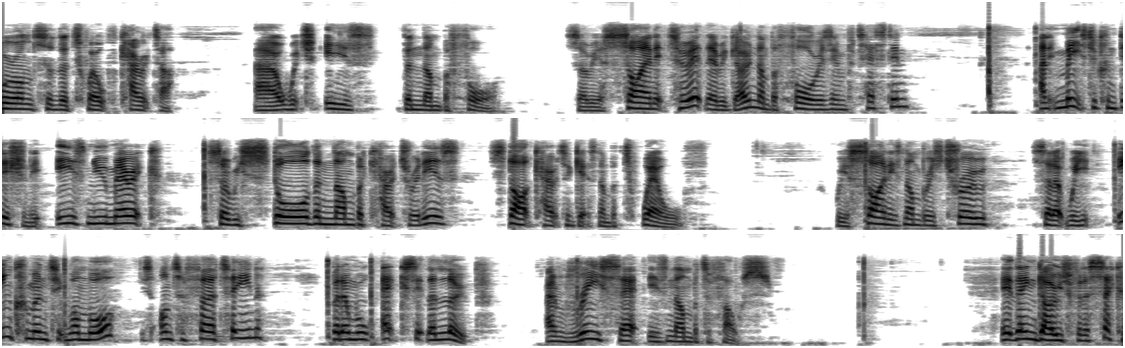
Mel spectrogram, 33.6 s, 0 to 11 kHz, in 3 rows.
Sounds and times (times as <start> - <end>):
Narration, monologue: 0.0 - 33.6.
